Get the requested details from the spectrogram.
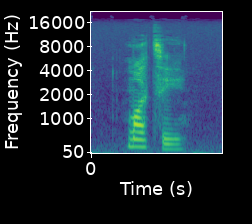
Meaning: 1. bear, bear cub 2. teddy bear
- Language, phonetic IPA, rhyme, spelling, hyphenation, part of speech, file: Hungarian, [ˈmɒt͡si], -t͡si, maci, ma‧ci, noun, Hu-maci.ogg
